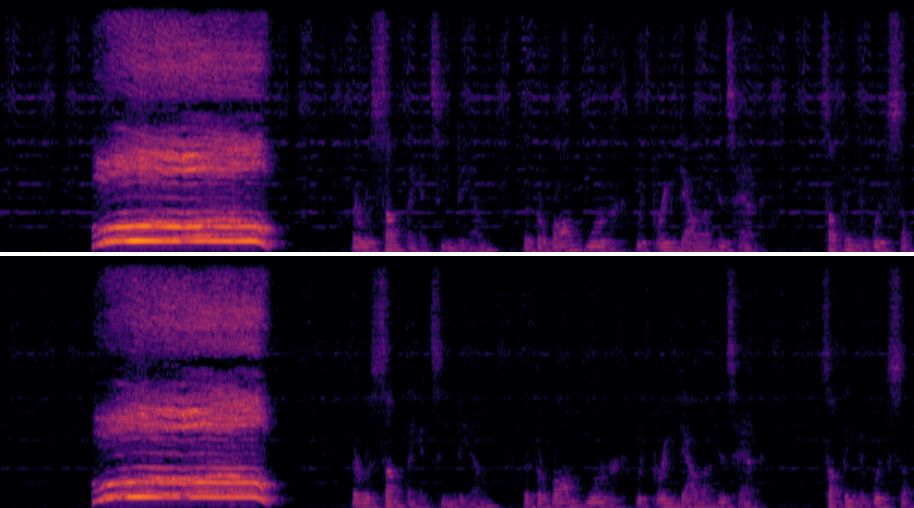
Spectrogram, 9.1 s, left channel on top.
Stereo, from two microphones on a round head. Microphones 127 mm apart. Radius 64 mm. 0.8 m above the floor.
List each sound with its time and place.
0.9 s a scream: 20° left (ahead or behind), 1.2 m; by 2.8 s 45° right (ahead or behind), 0.6 m
3.5 s a man speaking: 25° left (ahead or behind), 1.1 m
